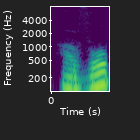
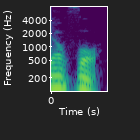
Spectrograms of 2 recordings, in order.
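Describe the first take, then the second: First: Avô ending in a closed ô; closed final vowel. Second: Avó ending in an open ó; open final vowel. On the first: Teacher showing the circumflex, avô with closed ô. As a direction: say avô with a tight, rounded closed o. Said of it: "som fechado". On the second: Teacher showing the acute accent, avó with open ó. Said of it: "indica a vogal com som aberto". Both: Shown as a demonstration.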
